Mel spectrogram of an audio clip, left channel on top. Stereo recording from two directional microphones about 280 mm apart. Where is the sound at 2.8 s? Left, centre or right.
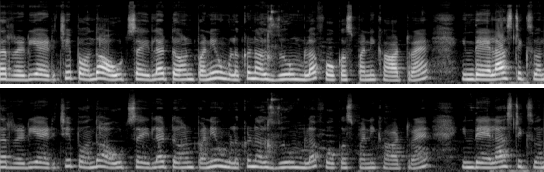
Left.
